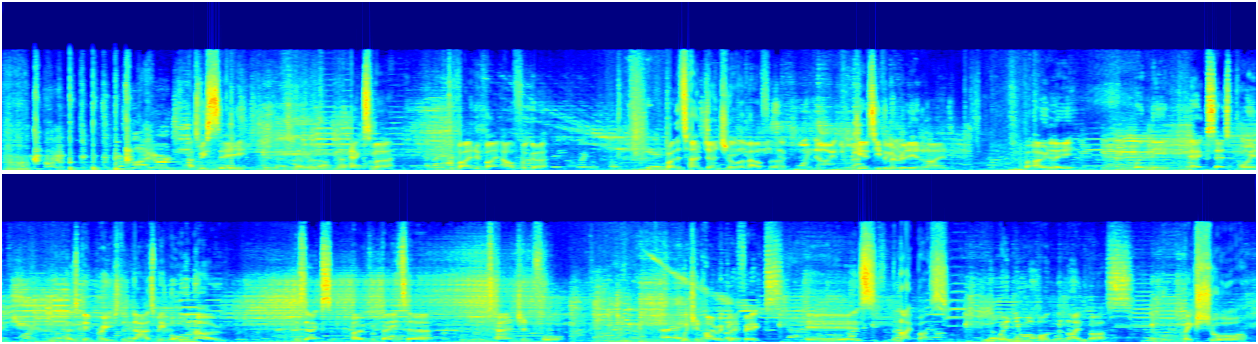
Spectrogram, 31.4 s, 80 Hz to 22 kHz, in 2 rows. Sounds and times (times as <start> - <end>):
Music: 0.0 - 31.3.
